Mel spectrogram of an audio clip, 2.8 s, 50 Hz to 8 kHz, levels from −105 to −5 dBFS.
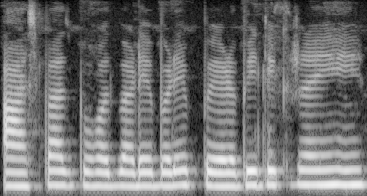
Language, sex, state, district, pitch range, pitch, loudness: Hindi, female, Madhya Pradesh, Bhopal, 205-220 Hz, 210 Hz, -17 LUFS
